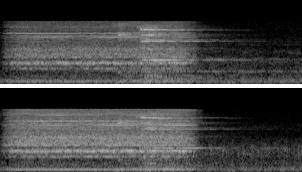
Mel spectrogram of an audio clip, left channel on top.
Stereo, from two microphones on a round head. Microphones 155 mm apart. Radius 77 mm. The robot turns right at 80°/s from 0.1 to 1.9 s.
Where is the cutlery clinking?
10° left (ahead or behind), 4 m; by 1.7 s 55° left (ahead or behind), 4 m.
